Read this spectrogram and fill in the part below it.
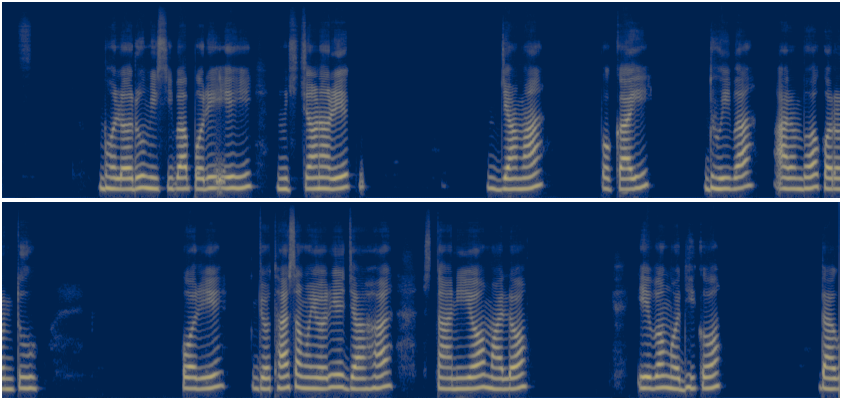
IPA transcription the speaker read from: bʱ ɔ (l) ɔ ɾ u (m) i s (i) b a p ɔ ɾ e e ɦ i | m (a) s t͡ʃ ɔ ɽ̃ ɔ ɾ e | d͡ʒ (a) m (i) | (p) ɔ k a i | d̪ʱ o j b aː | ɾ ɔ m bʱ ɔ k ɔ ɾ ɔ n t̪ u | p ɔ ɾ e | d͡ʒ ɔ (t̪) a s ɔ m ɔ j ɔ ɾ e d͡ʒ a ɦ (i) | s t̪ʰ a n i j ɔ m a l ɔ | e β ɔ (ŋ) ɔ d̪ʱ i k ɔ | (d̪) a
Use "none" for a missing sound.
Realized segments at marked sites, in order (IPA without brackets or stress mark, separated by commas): l, m, i, i, a, a, p, t̪ʰ, a, ŋ, d̪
